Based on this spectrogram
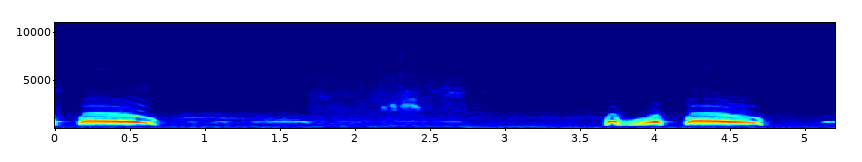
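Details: Lure spotted dove cooing to draw other doves: a long falling purred coo, a pause, then a short two-note coo followed by another long vibrating coo.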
